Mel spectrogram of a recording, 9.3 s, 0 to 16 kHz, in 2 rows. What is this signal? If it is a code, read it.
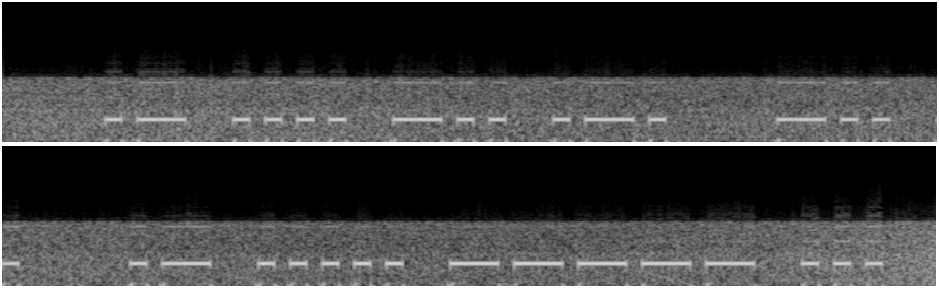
Morse code, heard as a keyed tone, about 15 wpm, 600 Hz, with radio noise. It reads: AHDR DE A50S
